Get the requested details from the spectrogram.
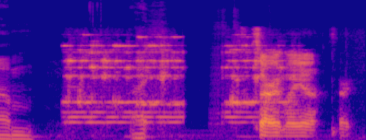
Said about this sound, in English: my alarm went off. Oh, that's weird. Travis Louie. I thought it was my phone. Travis Louie's calling, FaceTiming me.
